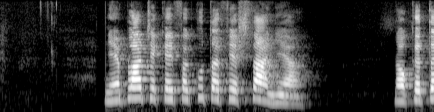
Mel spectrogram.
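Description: An elderly woman speaks with animation close by.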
